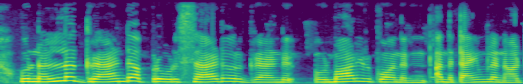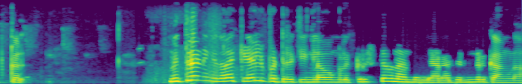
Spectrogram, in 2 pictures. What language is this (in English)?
Tamil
